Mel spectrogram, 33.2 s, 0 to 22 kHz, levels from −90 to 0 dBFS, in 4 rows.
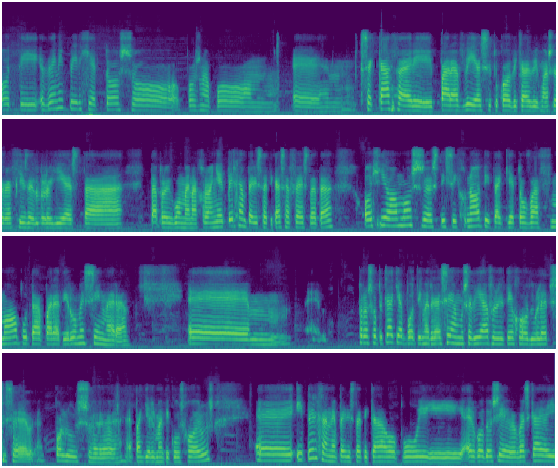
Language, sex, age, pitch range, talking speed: Greek, female, 30-49, 170-215 Hz, 95 wpm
